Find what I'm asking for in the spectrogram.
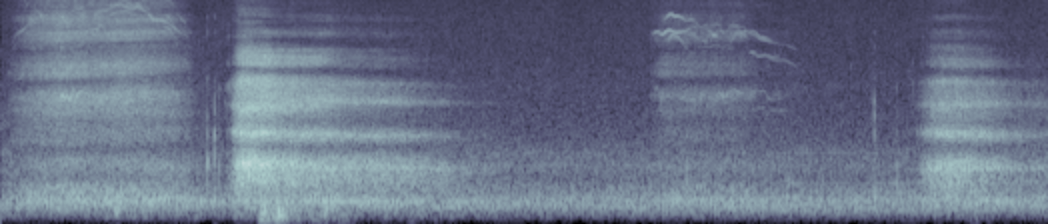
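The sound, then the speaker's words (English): Slow, deep breaths during a guided relaxation exercise, a few long airy inhales and exhales rising and falling in waves, soft and breathy with no talking. “let's take a few deeper than normal breaths.”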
